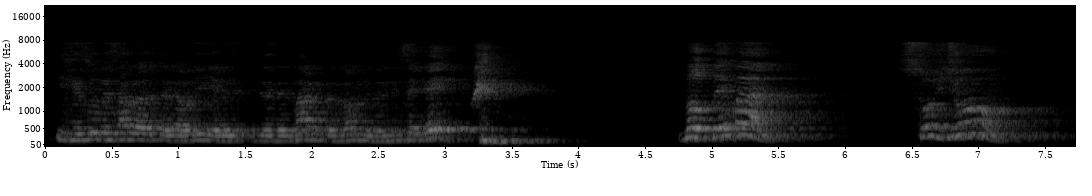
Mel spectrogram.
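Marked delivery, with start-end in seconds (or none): 2.8-7.6 high, loud call across the water; Jesus calling to the disciples from the shore. Acted. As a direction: call out to the frightened men.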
